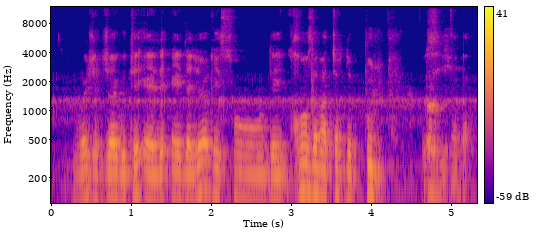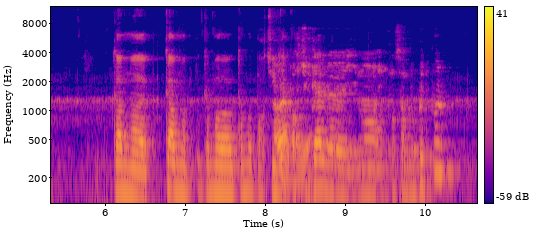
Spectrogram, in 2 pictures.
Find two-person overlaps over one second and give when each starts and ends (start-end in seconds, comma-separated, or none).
none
